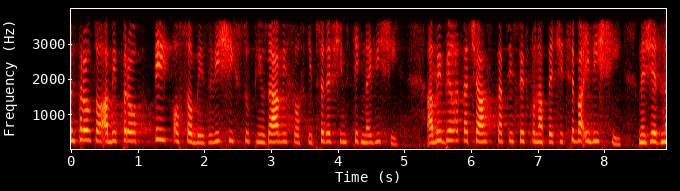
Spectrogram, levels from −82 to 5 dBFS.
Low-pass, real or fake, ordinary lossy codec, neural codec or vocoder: 3.6 kHz; fake; AAC, 24 kbps; codec, 16 kHz, 0.8 kbps, ZipCodec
